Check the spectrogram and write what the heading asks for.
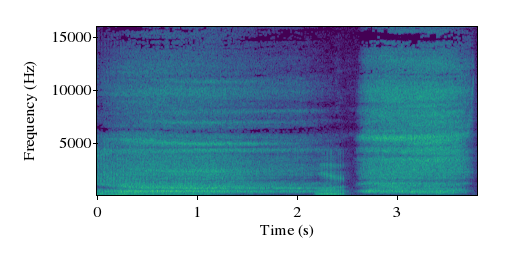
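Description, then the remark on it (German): A voice imitates breathing through a scuba tank regulator underwater: a long, hissing inhale, a brief pause, then a harsh, airy exhale, fairly loud with no other sounds. “Einfach nur so seinen Atem zu hören, weil durch diese Flasche hört man halt krass, wie die Luft eindringt.”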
